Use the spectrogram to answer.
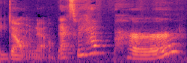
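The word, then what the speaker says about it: Pehr: Next we have Purr. I believe that's how you say it, P-E-H-R.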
